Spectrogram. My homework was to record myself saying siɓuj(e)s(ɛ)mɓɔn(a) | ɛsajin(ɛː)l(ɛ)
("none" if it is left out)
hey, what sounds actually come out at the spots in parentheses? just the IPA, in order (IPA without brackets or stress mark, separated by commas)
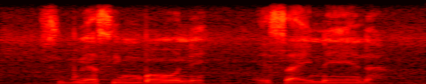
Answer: a, i, ɛ, ɛː, a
